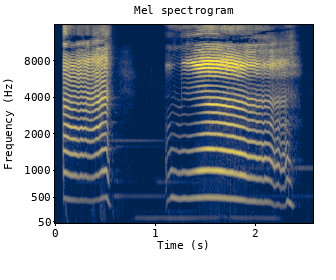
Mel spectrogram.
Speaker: crying baby oh sorry baby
